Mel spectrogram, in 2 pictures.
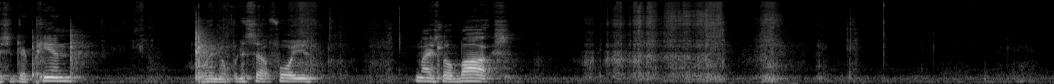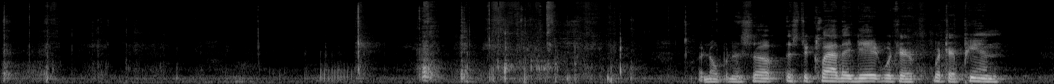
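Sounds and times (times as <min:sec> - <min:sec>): packaging rustling and tearing: 0:05.2 - 0:17.4.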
